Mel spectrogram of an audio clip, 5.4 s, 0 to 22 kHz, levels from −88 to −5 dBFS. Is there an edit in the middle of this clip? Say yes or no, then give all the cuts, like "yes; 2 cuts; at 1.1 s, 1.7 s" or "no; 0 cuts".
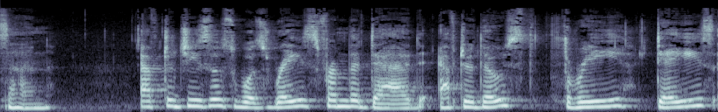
yes; 1 cut; at 1.0 s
